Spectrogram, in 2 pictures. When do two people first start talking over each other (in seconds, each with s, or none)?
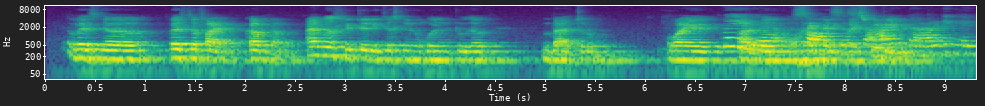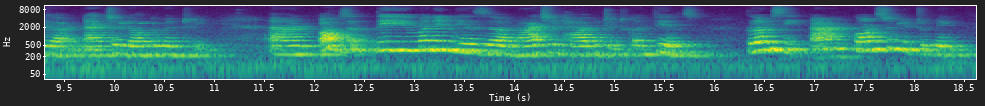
6.9 s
